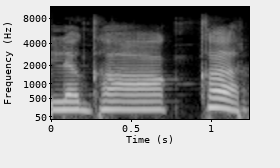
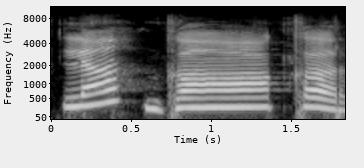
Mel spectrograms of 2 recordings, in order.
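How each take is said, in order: First: Said in the usual way. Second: Slow reading, each syllable apart. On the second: Shown as a demonstration. Teacher going over the word for learners, syllable by syllable. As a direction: separate and stretch every syllable.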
